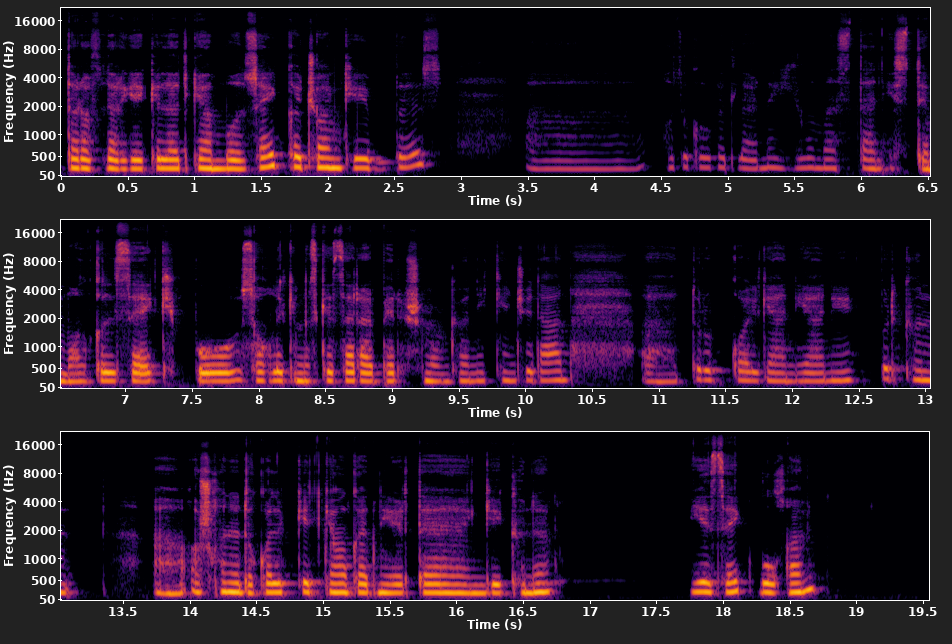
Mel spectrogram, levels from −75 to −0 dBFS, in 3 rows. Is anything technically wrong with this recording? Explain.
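Yes, zipper noise appears in the speech four times: 1.96–3.07 s (about 20 dB down), 5.63–6.66 s (about 20 dB up), 9.13–9.73 s and 12.80–13.91 s (about 10 dB down, then up). The gain moves in unsmoothed 2 dB, then 1 dB, jumps, roughly ten a second, each leaving a click. This ticking during a fade is what separates it from a clean fader move.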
